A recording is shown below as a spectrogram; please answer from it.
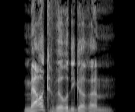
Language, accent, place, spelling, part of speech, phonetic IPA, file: German, Germany, Berlin, merkwürdigerem, adjective, [ˈmɛʁkˌvʏʁdɪɡəʁəm], De-merkwürdigerem.ogg
- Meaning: strong dative masculine/neuter singular comparative degree of merkwürdig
